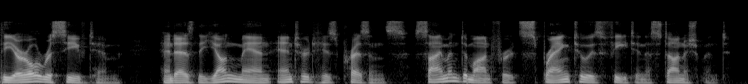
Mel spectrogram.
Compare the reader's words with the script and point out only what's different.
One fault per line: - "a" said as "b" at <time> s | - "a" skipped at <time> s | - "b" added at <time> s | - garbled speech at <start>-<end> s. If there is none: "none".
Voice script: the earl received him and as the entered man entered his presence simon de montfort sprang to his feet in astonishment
- "entered" said as "young" at 2.1 s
